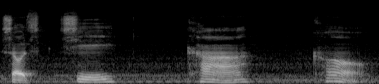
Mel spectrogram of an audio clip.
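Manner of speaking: chi, ka, ko split into slow separate syllables. Shown as a demonstration. Explaining the name again, slow careful syllables. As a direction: break chi, ka, ko apart for a learner. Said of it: "the way to do it".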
